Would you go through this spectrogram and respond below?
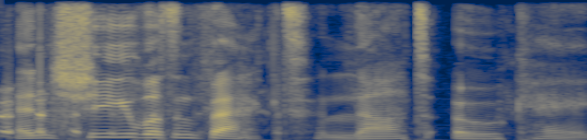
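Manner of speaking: slow storybook narrator voiceover delivery. Repeating the other player's joke line: imitating the narrator voice. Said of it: "'cause apparently that's the narrator voice".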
